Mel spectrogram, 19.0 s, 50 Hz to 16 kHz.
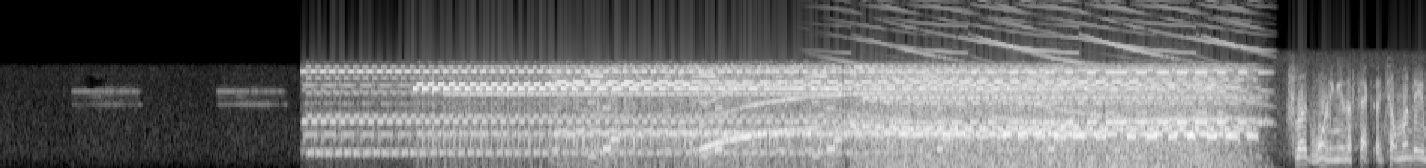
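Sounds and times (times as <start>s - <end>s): digital data tones: 5.5s - 17.0s
electronic music with pulsing beat: 5.7s - 17.0s.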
